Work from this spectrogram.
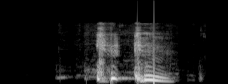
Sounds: Throat clearing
